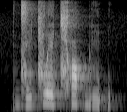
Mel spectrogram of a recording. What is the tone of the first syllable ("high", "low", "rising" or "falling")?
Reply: low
